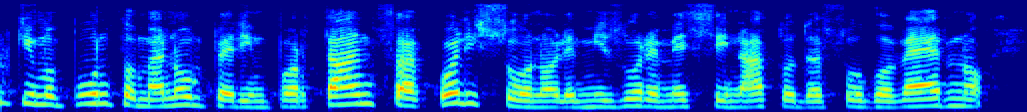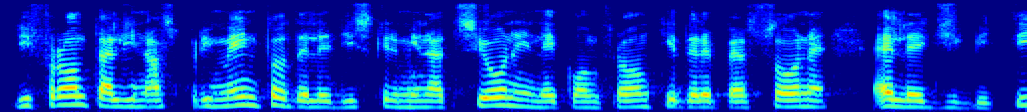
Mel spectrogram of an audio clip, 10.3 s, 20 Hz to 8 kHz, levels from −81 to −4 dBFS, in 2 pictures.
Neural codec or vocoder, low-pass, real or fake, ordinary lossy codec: codec, 16 kHz, 4.8 kbps, FACodec; 7.2 kHz; fake; Opus, 24 kbps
